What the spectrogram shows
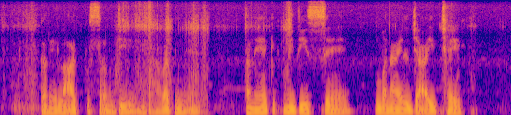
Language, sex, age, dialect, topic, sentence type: Maithili, male, 25-30, Eastern / Thethi, agriculture, statement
